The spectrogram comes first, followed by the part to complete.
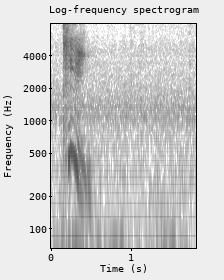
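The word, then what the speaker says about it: き: You pronounce it as ki.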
